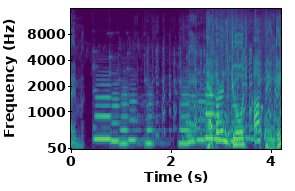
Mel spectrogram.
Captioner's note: children laughing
